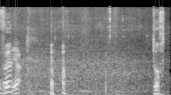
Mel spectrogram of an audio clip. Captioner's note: short laugh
